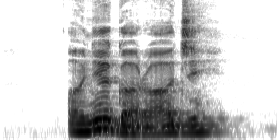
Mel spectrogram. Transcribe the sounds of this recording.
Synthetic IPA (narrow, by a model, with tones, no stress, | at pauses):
o˦ɲe˦ɡɔ˨ɾɔ˨ɔ˦d͡ʒɪ˦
